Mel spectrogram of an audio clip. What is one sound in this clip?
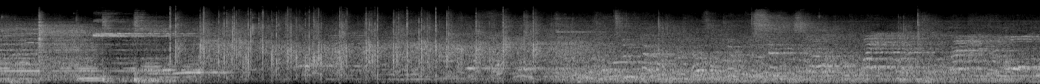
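Young players and spectators call out in a large echoing gym.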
